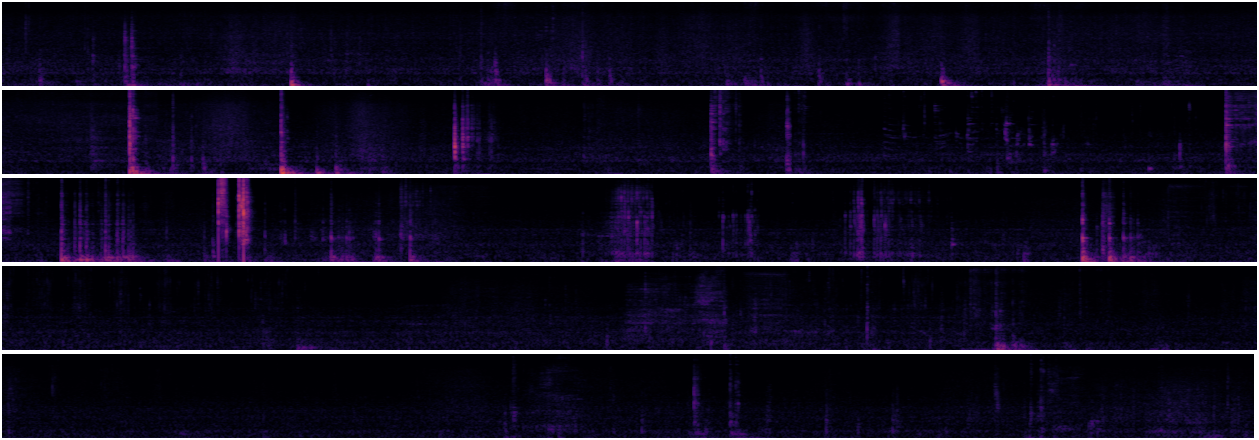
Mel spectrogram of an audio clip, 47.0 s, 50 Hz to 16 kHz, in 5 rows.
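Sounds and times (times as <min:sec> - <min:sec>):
beer can cracking open: 0:20.4 - 0:21.1.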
